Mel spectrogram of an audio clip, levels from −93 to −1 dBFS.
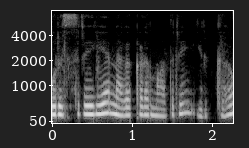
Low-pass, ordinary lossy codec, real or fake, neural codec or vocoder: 7.2 kHz; none; real; none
